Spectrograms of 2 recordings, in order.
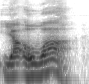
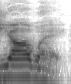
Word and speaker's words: Yahweh: Some say it should be Yahowah or Yahovah, but I tend to believe the correct pronunciation is Yahweh, the personal name of God.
